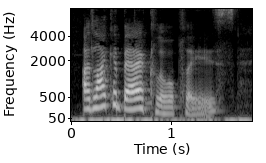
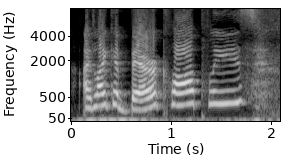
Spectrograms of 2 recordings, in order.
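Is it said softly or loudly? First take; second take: softly; loudly. First: It is said at a normal, soft volume. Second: It is said very loudly, exaggerated.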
